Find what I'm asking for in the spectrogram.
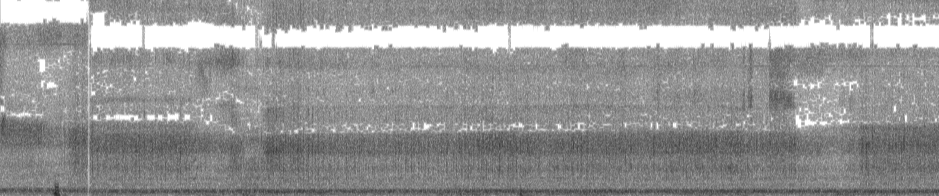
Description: Dentist performing teeth scale and polish procedure on patient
